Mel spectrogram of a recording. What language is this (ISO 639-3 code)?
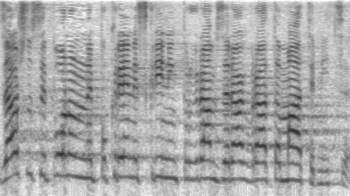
hrv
